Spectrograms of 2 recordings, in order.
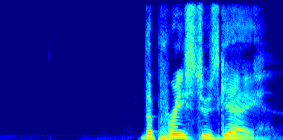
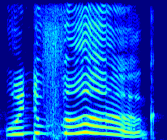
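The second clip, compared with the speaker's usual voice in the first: much higher, slow, whiny wounded squeak; mocking dad stretching out his hurt disbelief; wounded softy dad; 5 dB quieter, much slower than usual. Son mocking his sensitive dad when insulted, whiny squeak. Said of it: "he's like".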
